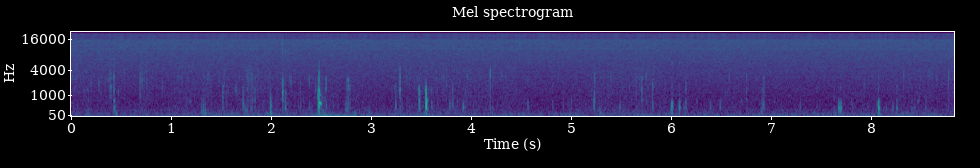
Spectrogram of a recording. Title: {~Stomach noises~}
